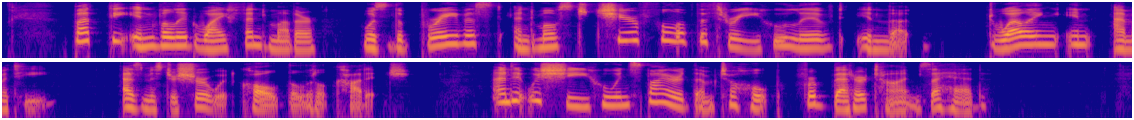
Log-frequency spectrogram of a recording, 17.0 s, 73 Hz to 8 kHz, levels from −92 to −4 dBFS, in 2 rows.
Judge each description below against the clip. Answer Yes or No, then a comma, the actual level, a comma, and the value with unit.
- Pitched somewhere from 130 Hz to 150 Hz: No, high, 200 Hz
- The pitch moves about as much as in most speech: No, wide, 5.7 semitones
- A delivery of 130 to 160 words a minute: Yes, average, 150 wpm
